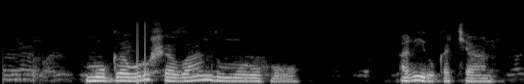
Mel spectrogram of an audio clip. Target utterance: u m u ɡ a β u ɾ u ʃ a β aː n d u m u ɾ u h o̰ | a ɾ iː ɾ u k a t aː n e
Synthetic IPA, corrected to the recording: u m u ɡ a β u ɾ u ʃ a β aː n d u m u ɾ u h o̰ | a ɾ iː ɾ u k a c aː n e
